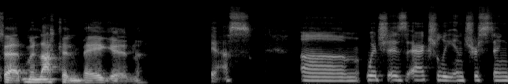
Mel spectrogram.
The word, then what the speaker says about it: Menachem Begin: We pronounce that Menachem Begin.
